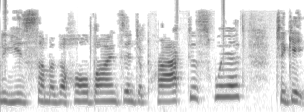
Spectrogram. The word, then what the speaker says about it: Holbein: Oh, the word is German. Yeah. Okay, thanks. So, yeah, I've been pronouncing it right. Holbein. Yeah, they're Japanese made, but it's pronounced Holbein.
